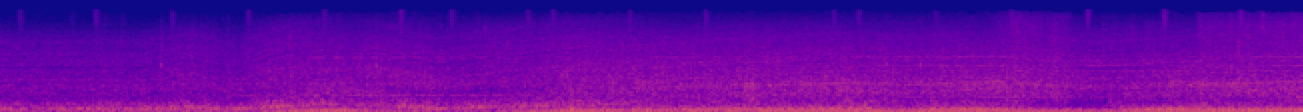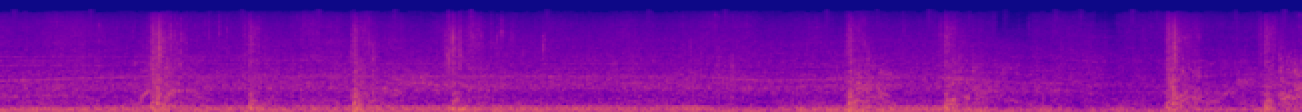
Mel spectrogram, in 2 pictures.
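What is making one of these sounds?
A van engine rumbles low and steady.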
